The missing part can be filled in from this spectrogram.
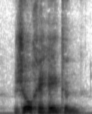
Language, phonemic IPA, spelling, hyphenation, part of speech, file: Dutch, /ˌzoː.ɣəˈɦeː.tə(n)/, zogeheten, zo‧ge‧he‧ten, adjective, Nl-zogeheten.ogg
- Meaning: so-called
